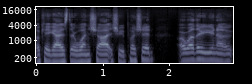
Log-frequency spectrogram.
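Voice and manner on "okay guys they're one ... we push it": flat, level, uninflected monotone. Imitating someone sitting there talking to the guys, in a flat monotone voice. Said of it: "talking in a monotone voice".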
